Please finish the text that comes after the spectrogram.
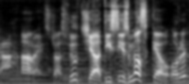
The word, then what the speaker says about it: Здравствуйте: In Russia, it's said as Здравствуйте. Здравствуйте. Alright, Здравствуйте.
